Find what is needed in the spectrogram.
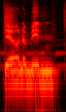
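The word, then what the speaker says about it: Deauxnim: We still don't know pretty much anything about Ellie's Danamin. Ah, I said I think I said her name right this time. I remember someone always pointing out that the X is silent. So damin uh don't know enough about her still.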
